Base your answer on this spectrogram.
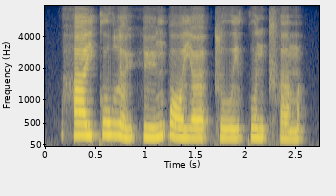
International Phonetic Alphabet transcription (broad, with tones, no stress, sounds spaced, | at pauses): h aː˥ j k o˥ w l ɵ˨˥ ɥ h yː˨˥ ŋ p ɔː˨ j œː˧ t̚ t͡s uː˨ j kʷ ɐ˧ n t͡sʰ ɐ˨ m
